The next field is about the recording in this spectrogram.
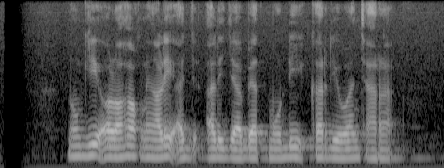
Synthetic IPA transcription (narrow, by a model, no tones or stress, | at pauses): nuɡiɔlɔɦɔk̚niŋalialid͡ʒabɛt̪̚mudikɨrdiwaɲt͡ʃaɾa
